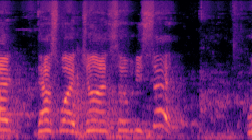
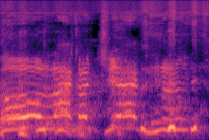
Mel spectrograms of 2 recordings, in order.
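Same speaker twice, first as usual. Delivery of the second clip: terrible impression: slow, low, rough, gravelly voice. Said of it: "that's a terrible voice".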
